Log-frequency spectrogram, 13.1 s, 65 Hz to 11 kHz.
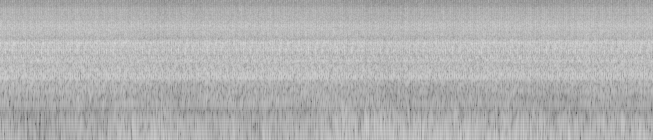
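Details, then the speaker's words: Kia Sorento 2.2 CRDI diesel after alternator replacement, with the alternator/power steering pump belt refitted and the battery reconnected. On first start it gives a steady, even diesel clatter at idle with no squeal, knock or stumble: normal idle. "alternator power steering pump belt on uh I've dropped it down it's literally done batter's back on so I'm going to fire it up"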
